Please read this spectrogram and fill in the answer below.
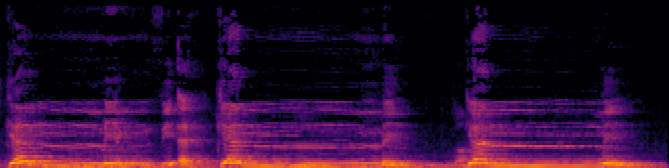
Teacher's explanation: والإدغام هنا يا إخوة هو أن يقع بعد الميم الساكنة ميم أخرى متحركة، ميم أخرى متحركة، فتدغمان الميمان لنستخرج منهن ميم واحدة مشددة، ينتج عنهن ميم واحدة مشددة مع الغنة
